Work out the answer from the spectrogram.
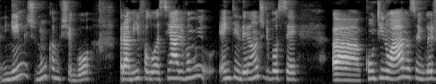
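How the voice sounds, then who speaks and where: A young woman, giving casual advice to camera in a chatty way, with rhetorical questions and self-corrections. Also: a little high. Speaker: vlogger giving language-learning tips.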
